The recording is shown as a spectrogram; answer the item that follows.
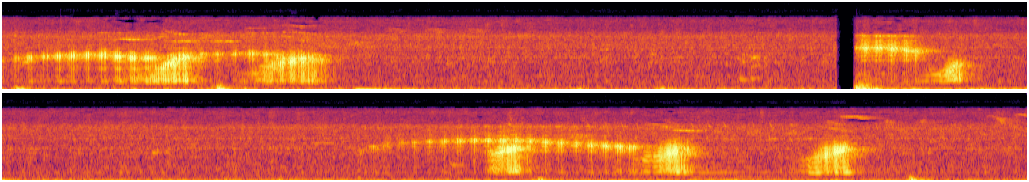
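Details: Frog fighting a snake: drawn-out nasal screams, each bending up and then down, followed by shorter yelps, in two clusters separated by a brief break.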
